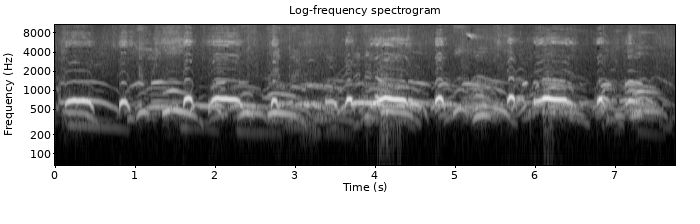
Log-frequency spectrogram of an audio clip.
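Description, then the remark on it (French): Human voices imitate the soft purring coo of a turtle dove, repeating rounded hooting notes that overlap one another continuously, fairly loud throughout. “Et la tourterelle, c'est tout, tout, tout.”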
